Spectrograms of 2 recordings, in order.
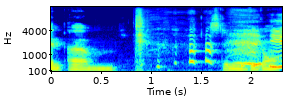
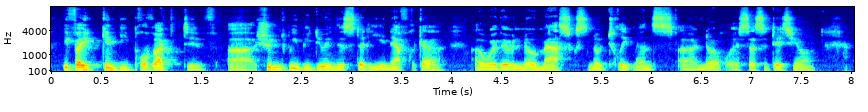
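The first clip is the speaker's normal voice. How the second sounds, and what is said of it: Fake French accent. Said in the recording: “read it with a French accent.”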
